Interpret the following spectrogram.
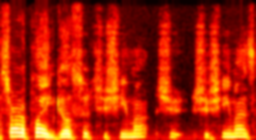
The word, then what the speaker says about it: Tsushima: Tsushima is how you say it?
